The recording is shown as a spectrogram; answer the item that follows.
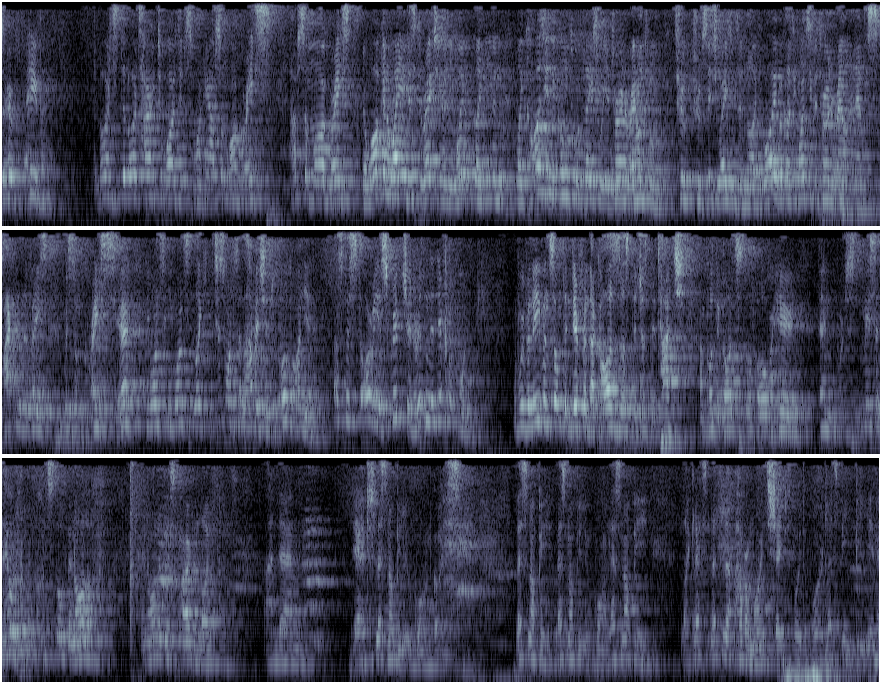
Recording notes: Recorded live in Liberty Church on 16 October 2022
